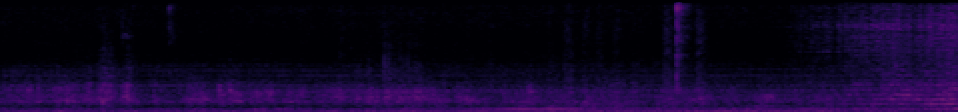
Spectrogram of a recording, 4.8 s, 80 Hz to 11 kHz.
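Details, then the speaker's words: 2012 Hornby Class 60 model locomotive 6042 on track before fix: steady buzzy whine over track noise, not too bad at slow speed. "I'll just show you how bad the noise is so not too bad going slow like this"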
